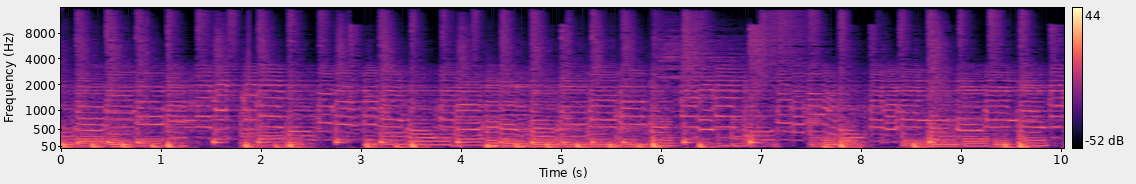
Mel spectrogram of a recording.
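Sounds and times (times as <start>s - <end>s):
drum beat with cymbals: 0.0s - 10.0s
electric guitar lead line: 0.0s - 10.0s.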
